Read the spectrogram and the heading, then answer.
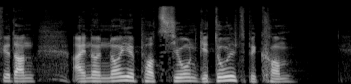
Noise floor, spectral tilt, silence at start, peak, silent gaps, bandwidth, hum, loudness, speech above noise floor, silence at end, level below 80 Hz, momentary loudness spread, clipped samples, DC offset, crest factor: -60 dBFS; -5 dB/octave; 0 s; 0 dBFS; none; 16 kHz; none; -21 LUFS; 40 dB; 0.6 s; -66 dBFS; 7 LU; under 0.1%; under 0.1%; 20 dB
